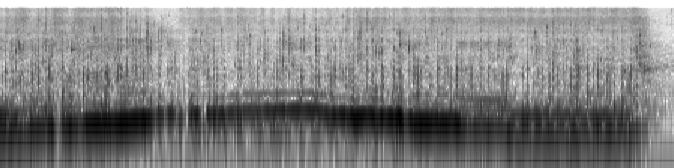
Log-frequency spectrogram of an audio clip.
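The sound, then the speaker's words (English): A voice hums steadily through a straw attached to a plastic water bottle, blowing air into the water while doing scales, its pitch gliding up and back down while constant bubbling gurgles underneath, fairly loud, stopping abruptly at the end. “And you sing into the straw and you're blowing air through the straw and you're kind of making bubbles in the bottom and you're doing scales.”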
